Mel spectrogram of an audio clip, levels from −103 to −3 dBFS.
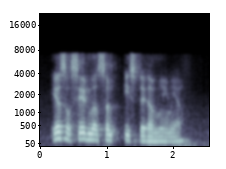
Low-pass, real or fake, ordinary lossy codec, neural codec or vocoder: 7.2 kHz; fake; AAC, 48 kbps; codec, 16 kHz, 1 kbps, X-Codec, HuBERT features, trained on balanced general audio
